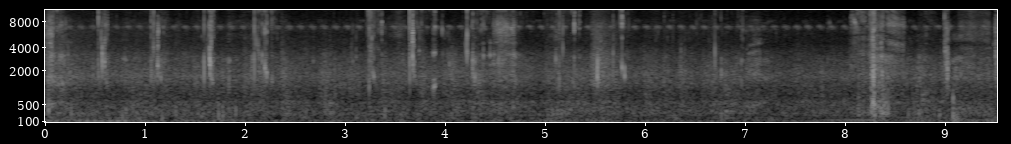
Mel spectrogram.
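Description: Close-up wet chewing and lip smacks of someone eating rice and curry by hand: a run of short, irregular smacks, loudest about eight seconds in.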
